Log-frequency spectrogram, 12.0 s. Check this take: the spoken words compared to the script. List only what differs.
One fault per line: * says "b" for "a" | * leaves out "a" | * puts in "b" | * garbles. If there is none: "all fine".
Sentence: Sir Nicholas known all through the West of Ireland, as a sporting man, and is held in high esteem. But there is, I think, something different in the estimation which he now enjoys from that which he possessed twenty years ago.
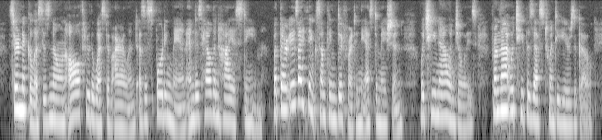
* puts in "is"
